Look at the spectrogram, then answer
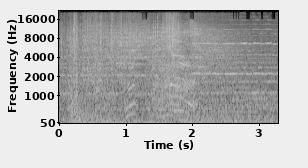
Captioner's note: grunting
